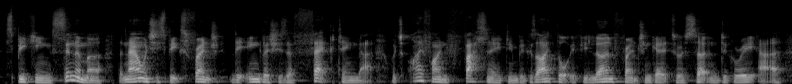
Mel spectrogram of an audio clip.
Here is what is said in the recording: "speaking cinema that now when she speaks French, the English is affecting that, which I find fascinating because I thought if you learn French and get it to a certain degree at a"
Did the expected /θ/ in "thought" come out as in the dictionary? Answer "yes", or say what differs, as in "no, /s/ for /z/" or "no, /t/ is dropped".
yes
